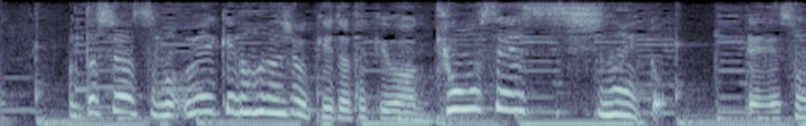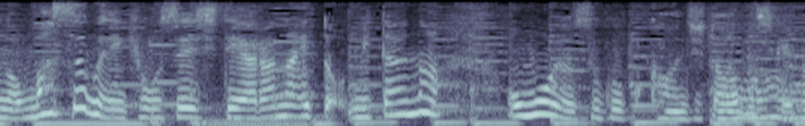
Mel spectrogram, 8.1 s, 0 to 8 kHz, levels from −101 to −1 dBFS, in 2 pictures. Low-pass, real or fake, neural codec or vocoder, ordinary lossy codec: 7.2 kHz; real; none; none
